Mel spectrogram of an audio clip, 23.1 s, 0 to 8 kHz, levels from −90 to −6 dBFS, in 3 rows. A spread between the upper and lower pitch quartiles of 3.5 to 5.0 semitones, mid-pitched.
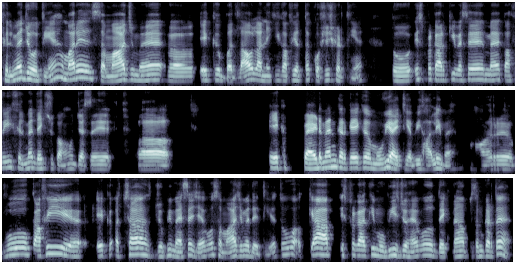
Yes: average, 3.8 semitones; medium, 150 Hz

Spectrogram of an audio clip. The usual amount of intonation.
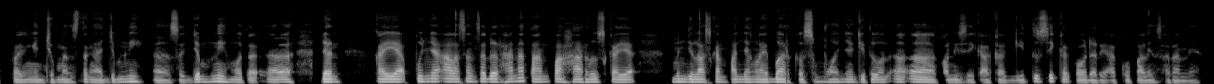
Yes: average, 3.1 semitones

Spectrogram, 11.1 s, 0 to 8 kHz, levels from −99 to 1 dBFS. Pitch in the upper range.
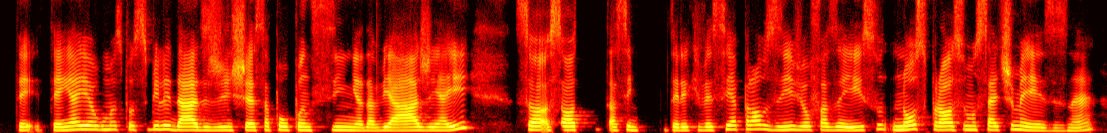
Yes: high, 210 Hz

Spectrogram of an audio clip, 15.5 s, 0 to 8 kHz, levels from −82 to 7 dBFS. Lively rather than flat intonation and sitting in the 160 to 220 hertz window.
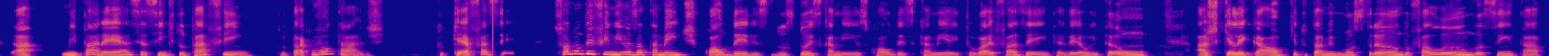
No: average, 4.9 semitones; high, 205 Hz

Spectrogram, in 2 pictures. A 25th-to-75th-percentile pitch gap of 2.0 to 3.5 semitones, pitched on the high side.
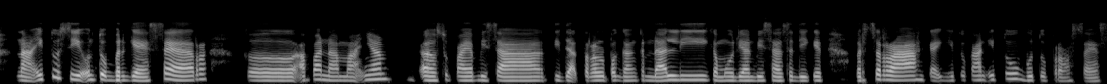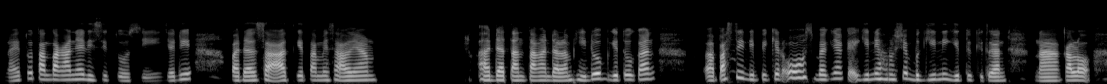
Yes: average, 3.1 semitones; high, 195 Hz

